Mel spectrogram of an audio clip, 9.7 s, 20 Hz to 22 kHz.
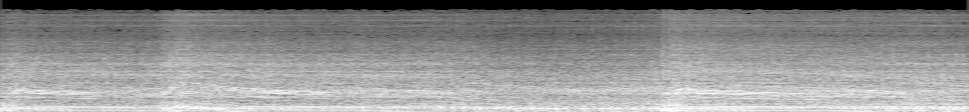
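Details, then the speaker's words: Hero Glamour 125 motorcycle, 20-25 days after clutch plate replacement, also hard gear shifting: idling and revving with a dull scraping rub under the engine note; clutch bush pressing against the main bearing collar. "তো আগে আপনারা সর্বপ্রথম শুনুন যে engine থেকে একটা ঘসমাস sound আসতেছে, তারপরে আমরা সমাধানে যাব ইনশাল্লাহ।"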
